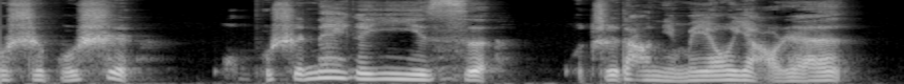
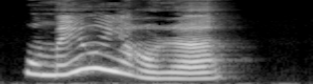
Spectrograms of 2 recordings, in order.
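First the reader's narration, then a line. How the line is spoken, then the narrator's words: Loud. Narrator (Chinese): 西蒙大声说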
